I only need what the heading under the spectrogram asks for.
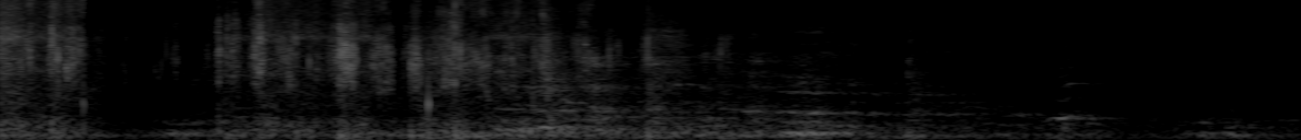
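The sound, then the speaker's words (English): A sheet of paper is crumpled up, with dense crackling and crinkling bursts for the first few seconds, then thinning out into quieter, scattered rustles. “But you know, the thing is that I can crumble it up.”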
